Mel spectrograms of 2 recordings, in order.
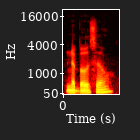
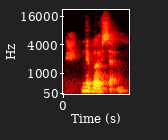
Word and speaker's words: Naboso: on the teaching front and how do you pronounce the name of your company naboso naboso naboso how much time do you when you you're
